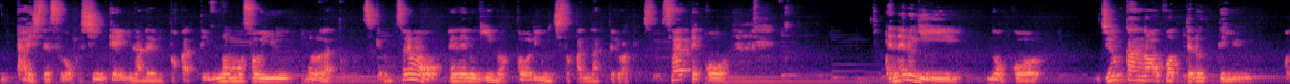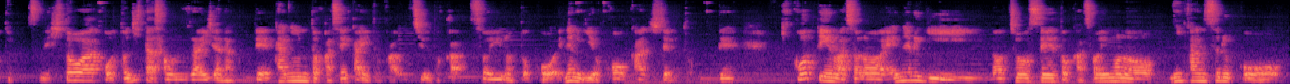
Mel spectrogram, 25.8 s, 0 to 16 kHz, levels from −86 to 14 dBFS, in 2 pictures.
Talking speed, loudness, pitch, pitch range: 400 characters per minute, -15 LUFS, 140 Hz, 110-160 Hz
